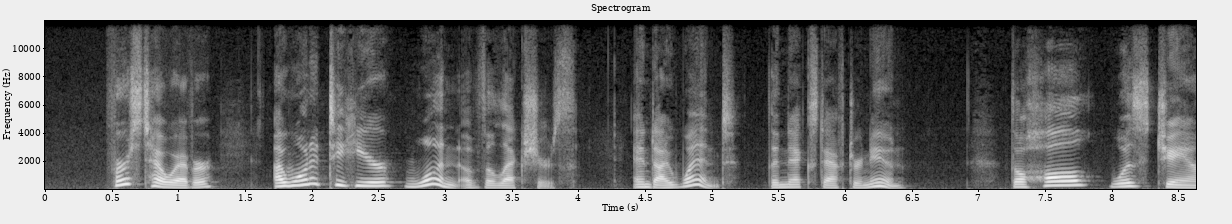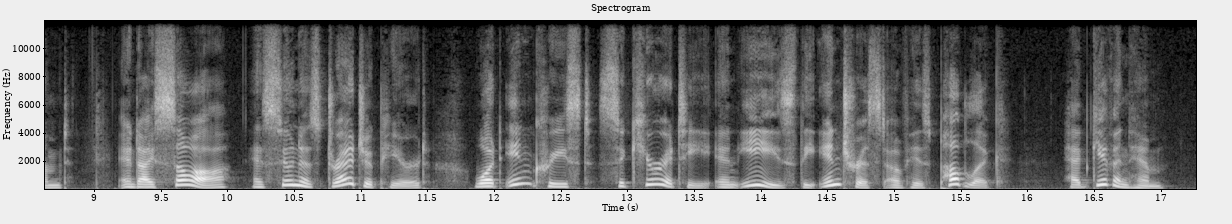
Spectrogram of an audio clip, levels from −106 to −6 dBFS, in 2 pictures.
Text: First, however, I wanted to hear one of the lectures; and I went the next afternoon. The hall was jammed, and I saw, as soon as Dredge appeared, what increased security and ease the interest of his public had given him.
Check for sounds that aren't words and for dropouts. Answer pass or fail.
pass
